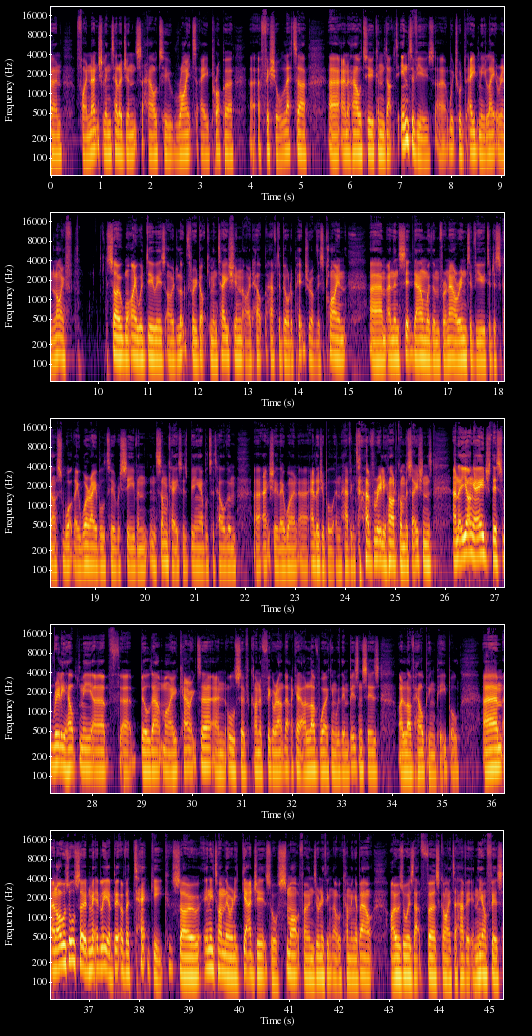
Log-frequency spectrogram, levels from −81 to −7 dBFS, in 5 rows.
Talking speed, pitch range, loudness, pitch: 210 wpm, 115-130 Hz, -18 LUFS, 120 Hz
